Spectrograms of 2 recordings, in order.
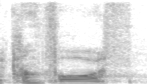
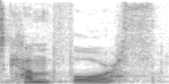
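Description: First: A hint of grand, hushed, high fantasy command; lightly voiced epic summons on "Come forth"; epic Lord of the Rings-ish. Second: Said in the usual way. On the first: Shown as a demonstration. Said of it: "Feels Lord of the Rings-ish". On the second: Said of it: "That's a better".

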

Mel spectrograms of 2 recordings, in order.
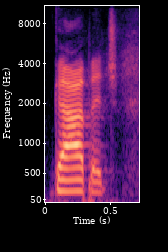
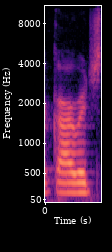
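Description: First: GARBAGE with the R dropped, Boston style; mock Boston accent. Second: Said in the usual way. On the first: Repeats word in Boston accent.

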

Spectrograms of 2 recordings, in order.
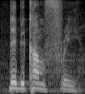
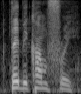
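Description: Both takes have the same delivery.

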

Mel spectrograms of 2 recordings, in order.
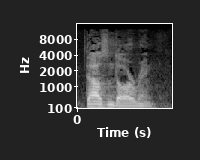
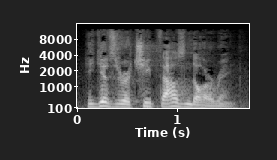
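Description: First: Lower, dry repeat of "Thousand dollar ring"; preacher repeating the line to point out the joke; deadpan repeat. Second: Said in the usual way. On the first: Shown as a demonstration. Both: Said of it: "so it's supposed to be funny".

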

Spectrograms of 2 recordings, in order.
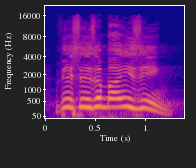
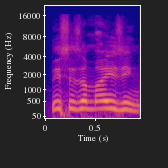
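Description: First: Higher-pitched exclamation of wonder; amazed. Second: Said in the usual way. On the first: A narrator's reading. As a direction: read it as Moses marvelling out loud. Rereads it after stressing the wonder.

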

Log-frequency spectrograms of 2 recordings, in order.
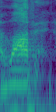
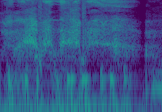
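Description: First: Said in the usual way. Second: Whispered. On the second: Real, not acted. Repeated, fading to a whisper.

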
